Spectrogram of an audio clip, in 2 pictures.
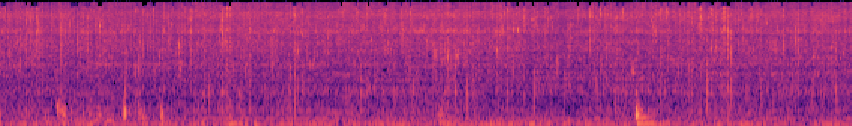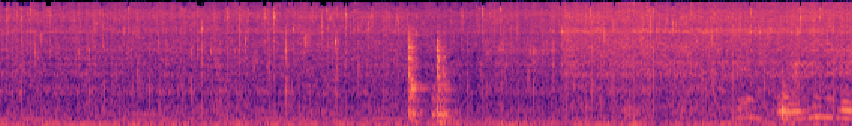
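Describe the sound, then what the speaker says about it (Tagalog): Garlic and onion sautéing in a pan for a Filipino mixed-vegetable dish, a steady soft sizzle and crackle with occasional stirring clinks, moderately quiet and close, with no talk over it. "magigisa na po ako ng bawang at sibuyas"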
